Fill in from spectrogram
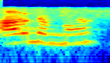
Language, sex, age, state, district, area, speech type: Telugu, female, 18-30, Telangana, Hyderabad, urban, conversation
